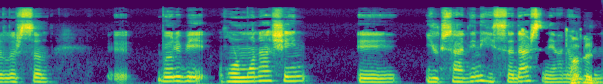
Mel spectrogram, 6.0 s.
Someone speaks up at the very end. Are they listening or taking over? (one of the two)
taking over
